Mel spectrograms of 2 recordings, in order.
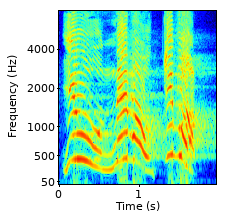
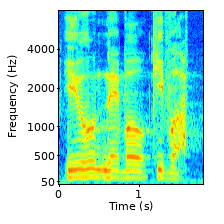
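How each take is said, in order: First: It is said in a loud voice. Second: It is said in a low, quiet voice.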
